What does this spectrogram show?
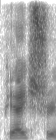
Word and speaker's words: Piastri: And thank you, Puff Piastri, as well. Piastri. I've never pronounced it like that, but because there's no reason why I pronounce it like that, actually.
